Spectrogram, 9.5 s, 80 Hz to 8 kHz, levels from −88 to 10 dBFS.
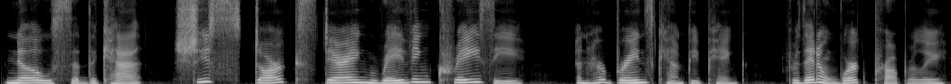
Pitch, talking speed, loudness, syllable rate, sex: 220 Hz, 125 wpm, -17 LUFS, 3.0 syllables/s, female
